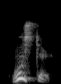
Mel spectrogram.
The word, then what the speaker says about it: Worcester: got too carried away when i tried to pronounce wooster so uh my friends time to get hammered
